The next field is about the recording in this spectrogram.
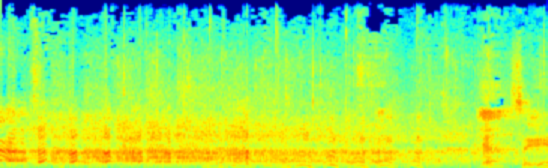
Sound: laughter

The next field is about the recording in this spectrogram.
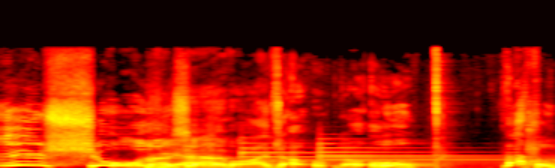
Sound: doorbell rings

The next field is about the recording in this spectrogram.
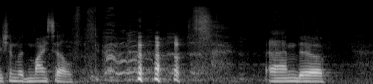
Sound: laughs

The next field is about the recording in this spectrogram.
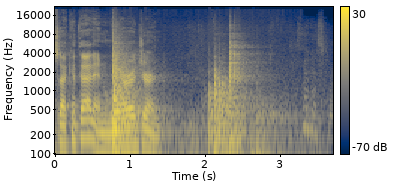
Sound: gavel banging

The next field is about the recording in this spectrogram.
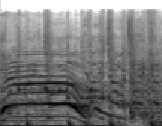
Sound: excited

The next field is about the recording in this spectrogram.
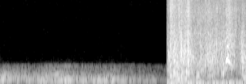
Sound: panting

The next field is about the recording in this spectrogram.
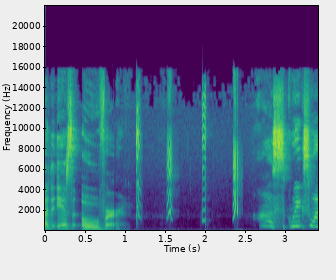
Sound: squeaks squeaks

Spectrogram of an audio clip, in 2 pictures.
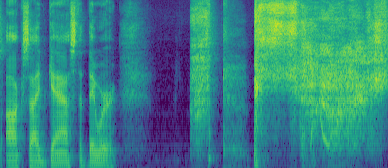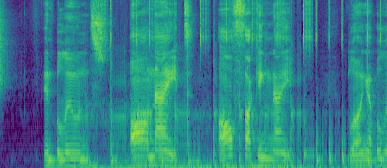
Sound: makes air noise

